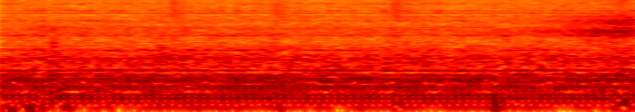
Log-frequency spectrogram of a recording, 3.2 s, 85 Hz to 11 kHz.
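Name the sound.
lawnmower cutting grass in House Flipper 2 video game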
